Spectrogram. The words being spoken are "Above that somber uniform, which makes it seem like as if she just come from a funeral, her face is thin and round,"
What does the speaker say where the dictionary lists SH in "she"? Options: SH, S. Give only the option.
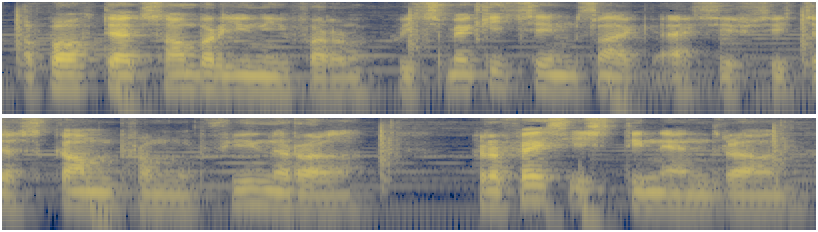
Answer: S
